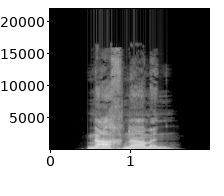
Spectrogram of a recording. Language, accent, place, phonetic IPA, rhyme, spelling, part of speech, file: German, Germany, Berlin, [ˈnaːxˌnaːmən], -aːxnaːmən, Nachnahmen, noun, De-Nachnahmen.ogg
- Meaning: plural of Nachnahme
